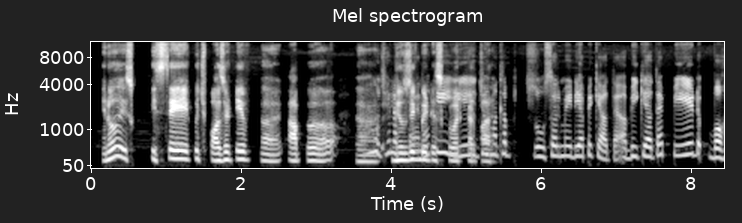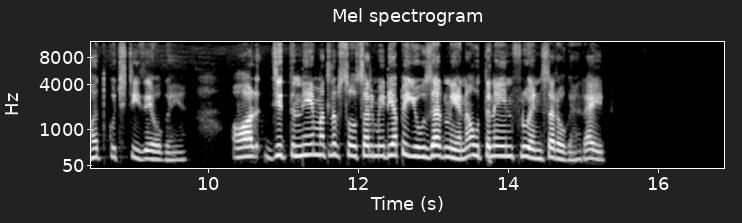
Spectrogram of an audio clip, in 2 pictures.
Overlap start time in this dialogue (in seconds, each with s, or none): 3.6 s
